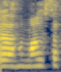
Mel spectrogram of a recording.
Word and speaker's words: Homosassa: Well, let's go to Homosassa, Florida. Homosassa. H-O-M-O-S-A-S-S-A.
